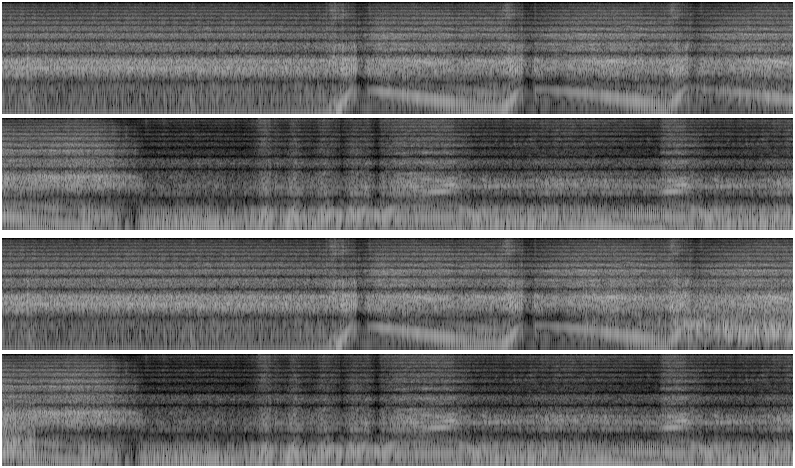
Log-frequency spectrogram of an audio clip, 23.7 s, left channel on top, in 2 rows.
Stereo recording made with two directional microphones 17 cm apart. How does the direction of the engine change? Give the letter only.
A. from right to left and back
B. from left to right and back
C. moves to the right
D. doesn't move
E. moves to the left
D.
